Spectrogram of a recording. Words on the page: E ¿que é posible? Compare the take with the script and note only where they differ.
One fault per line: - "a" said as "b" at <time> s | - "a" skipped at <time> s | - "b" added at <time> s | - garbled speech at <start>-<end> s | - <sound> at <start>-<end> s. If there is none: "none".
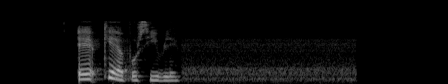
none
